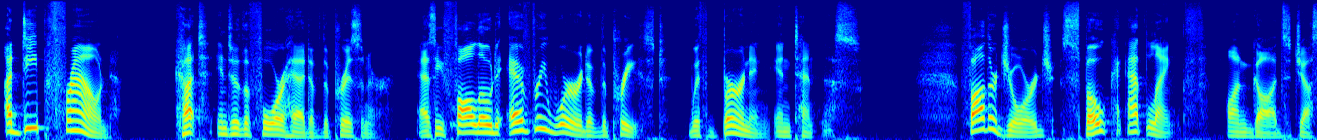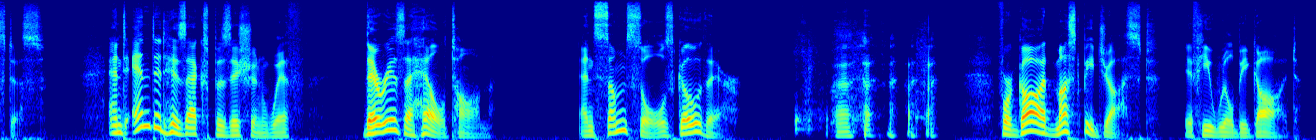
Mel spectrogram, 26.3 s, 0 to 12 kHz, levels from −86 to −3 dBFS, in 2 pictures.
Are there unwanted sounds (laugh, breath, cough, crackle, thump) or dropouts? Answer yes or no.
yes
